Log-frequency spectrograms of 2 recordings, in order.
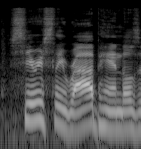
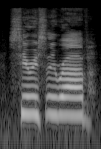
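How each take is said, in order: First: Said in the usual way. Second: Mock ad line. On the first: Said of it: "as Toyota's calling it". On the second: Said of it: "from their commercial".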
